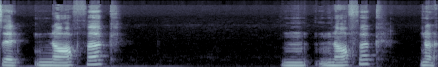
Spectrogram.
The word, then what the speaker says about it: Norfolk: They pronounce it Norfolk.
